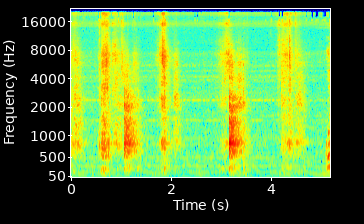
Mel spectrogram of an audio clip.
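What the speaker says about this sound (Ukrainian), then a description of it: "Цибулю для начинки я ріжу" A knife chops onion on a cutting board in about six or seven crisp, unevenly spaced strikes, close and clear, with no talking.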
